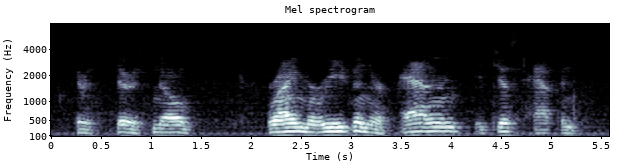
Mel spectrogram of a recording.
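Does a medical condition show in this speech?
Yes: ALS; onset in arms.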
